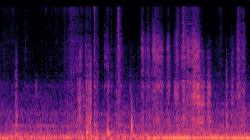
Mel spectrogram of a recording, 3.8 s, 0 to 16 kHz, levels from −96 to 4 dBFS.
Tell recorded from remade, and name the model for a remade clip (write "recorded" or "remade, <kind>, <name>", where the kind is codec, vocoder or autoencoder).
recorded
